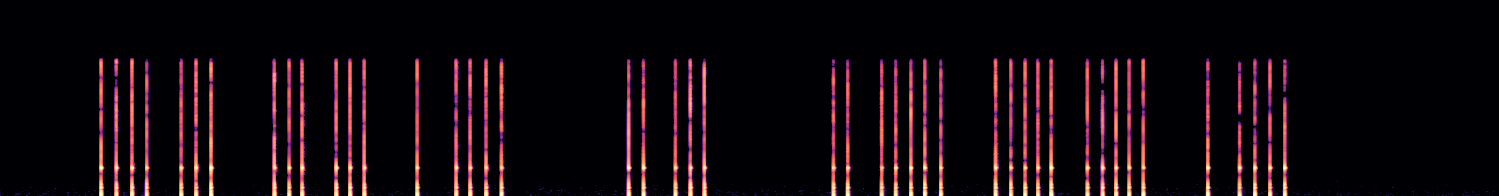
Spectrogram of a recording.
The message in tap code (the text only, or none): SND H JZD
